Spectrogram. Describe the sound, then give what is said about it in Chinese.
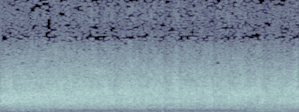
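Steady, dense applause from an audience for several Dharma masters, many hands clapping at once in a continuous hissing wash that holds at an even loudness throughout with no voices. “那么你们现在鼓掌，他们是法师，那我呢也是法师啦。”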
